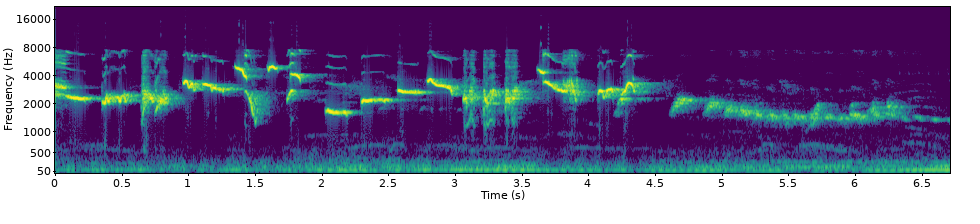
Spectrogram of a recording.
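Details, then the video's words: Oriental magpie-robin of the black-breasted form in vigorous canary-filled song for tutoring: looping whistled phrases and crisp chatters, closing with a long, smoothly descending whistle. "MASTERAN KACER GACOR FULL ISIAN MEWAH KENARI⁉️ || BURUNG KACER DADA HITAM COCOK buat PANCINGAN‼️"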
